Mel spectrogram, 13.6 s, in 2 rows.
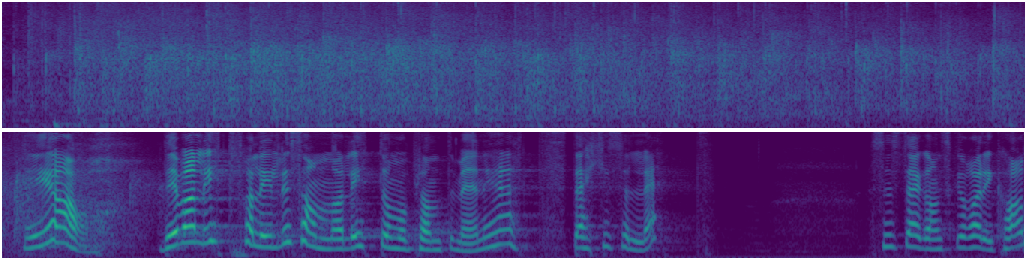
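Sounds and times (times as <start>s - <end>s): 
applause: 0.0s - 8.3s
speech: 7.0s - 11.3s, 12.6s - 13.6s.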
